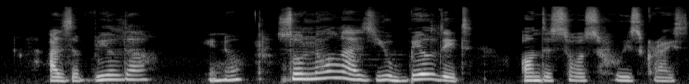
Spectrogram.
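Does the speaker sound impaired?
No.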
